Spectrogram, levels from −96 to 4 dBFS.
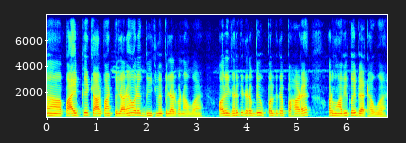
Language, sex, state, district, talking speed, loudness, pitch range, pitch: Hindi, female, Himachal Pradesh, Shimla, 265 wpm, -18 LUFS, 165-185 Hz, 175 Hz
